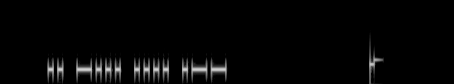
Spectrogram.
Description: Morse code, heard as a keyed tone, about 25 wpm, 700 Hz. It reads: IBHW
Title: Four Challenging Letter-Number Combinations 25wpm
